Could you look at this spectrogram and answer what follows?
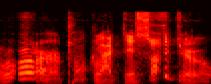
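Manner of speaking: very slow, drawn-out, swooping, sing-song puppet voice. Recalling the puppeteer behind the little swamp puppet: imitating the swamp puppet's voice. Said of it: "the little puppet in the swamp and went".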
